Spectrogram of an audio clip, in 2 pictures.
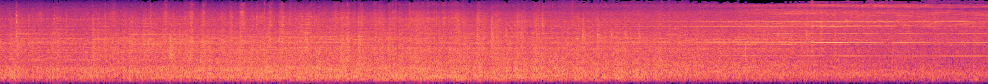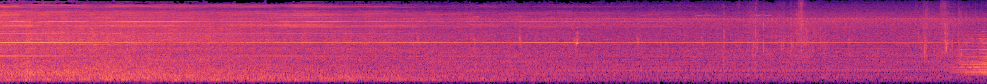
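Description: Train of old railroad passenger cars and cabooses rolling past at low speed, the wheels running on the rails with a thin, faint squeal midway. The sound fades steadily as the end of the train passes and it moves away.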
